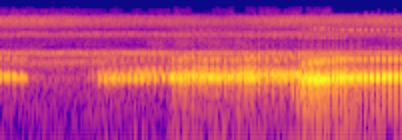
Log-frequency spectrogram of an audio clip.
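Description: Natterjack toads gathered to mate in seasonal ponds on an Iberian night give a loud, rolling, rattling croak that swells and overlaps as several join in.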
